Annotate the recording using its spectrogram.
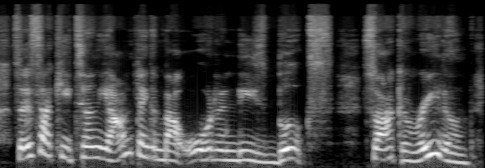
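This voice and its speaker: Over noticeable background noise, a woman talks at a very fast pace with medium pitch and lively intonation. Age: 30s. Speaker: live-stream commentator. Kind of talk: casual live-stream chat. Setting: in a car. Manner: soft-spoken.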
